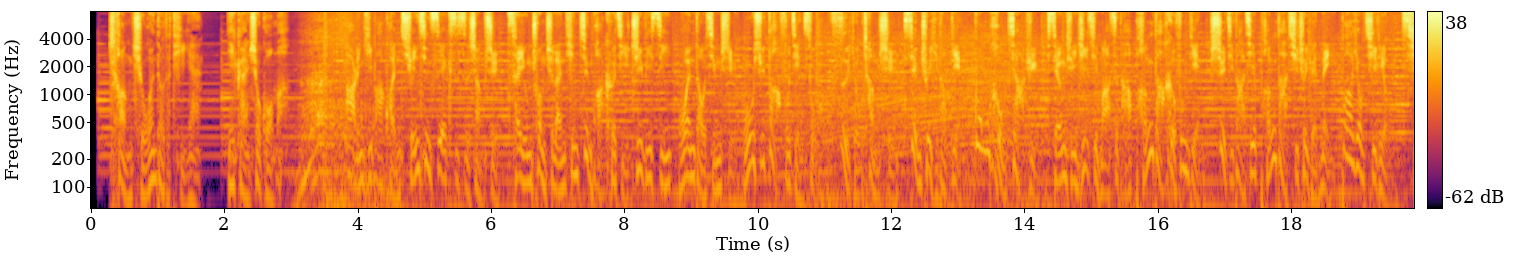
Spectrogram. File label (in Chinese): 男 沉稳大气; 马自达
